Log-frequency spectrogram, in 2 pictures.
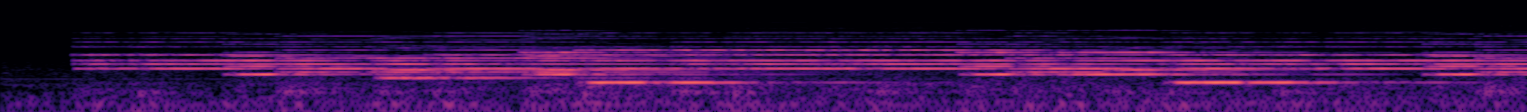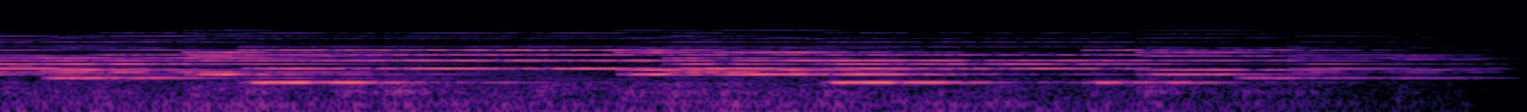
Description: an den Freiberger Silbermann-Orgeln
